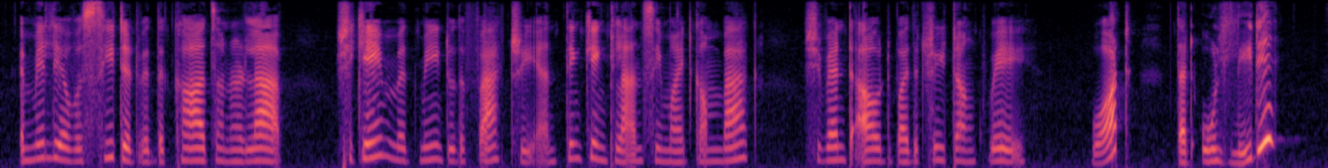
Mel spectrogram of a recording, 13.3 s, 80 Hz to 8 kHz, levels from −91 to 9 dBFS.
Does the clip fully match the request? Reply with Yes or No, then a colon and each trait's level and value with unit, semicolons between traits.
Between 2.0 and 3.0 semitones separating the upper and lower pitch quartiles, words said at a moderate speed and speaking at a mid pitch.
No: narrow, 2.4 semitones; average, 155 wpm; high, 215 Hz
